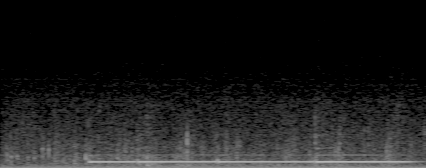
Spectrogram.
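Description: A single steady, pure held tone comes in about a second in and holds. A fainter tone an octave higher joins it near the end.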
